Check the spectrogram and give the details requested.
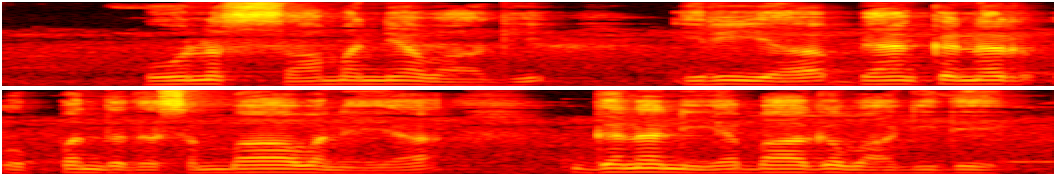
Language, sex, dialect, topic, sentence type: Kannada, male, Coastal/Dakshin, banking, statement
